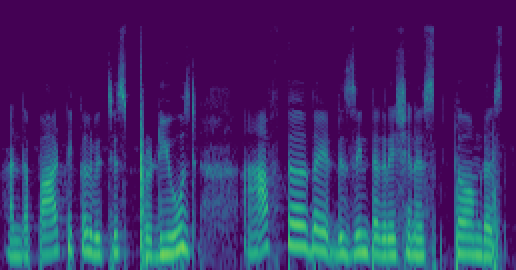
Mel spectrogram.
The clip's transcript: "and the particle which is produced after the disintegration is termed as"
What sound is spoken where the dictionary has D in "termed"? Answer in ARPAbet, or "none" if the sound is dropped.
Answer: D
